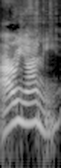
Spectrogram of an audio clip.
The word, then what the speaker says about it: Ariadne: Ariadne. So the D is silent. Ariadne.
